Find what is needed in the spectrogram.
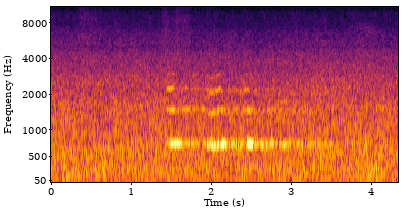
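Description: Steady background noise of a large sports hall with spectators, and a held, steady high-pitched tone, like a long call or horn, starting about a second and a half in and lasting about two seconds.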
